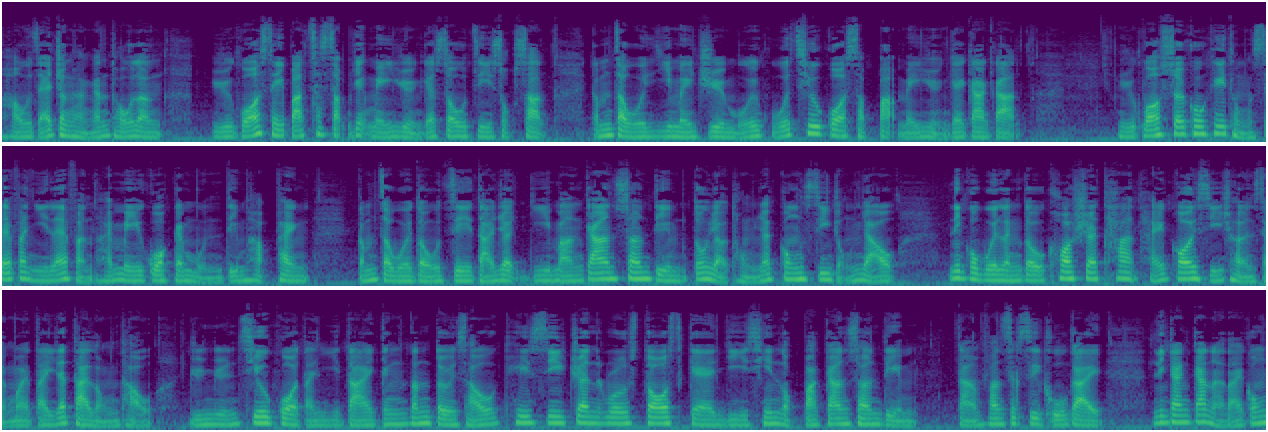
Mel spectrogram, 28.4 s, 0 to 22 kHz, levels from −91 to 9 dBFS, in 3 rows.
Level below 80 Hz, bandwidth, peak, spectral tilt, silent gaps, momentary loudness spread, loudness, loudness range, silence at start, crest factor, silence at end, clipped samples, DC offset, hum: -48 dBFS; 13 kHz; -6 dBFS; -5.5 dB/octave; none; 8 LU; -26 LUFS; 2 LU; 0 s; 20 dB; 0 s; under 0.1%; under 0.1%; none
